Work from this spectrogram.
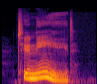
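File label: "to need", English, female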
